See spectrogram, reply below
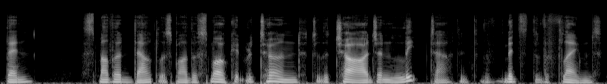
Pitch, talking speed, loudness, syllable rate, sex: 105 Hz, 200 wpm, -23 LUFS, 5.6 syllables/s, male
